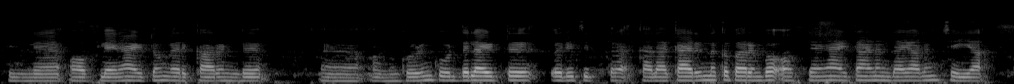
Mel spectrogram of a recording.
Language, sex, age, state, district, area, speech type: Malayalam, female, 18-30, Kerala, Malappuram, rural, spontaneous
